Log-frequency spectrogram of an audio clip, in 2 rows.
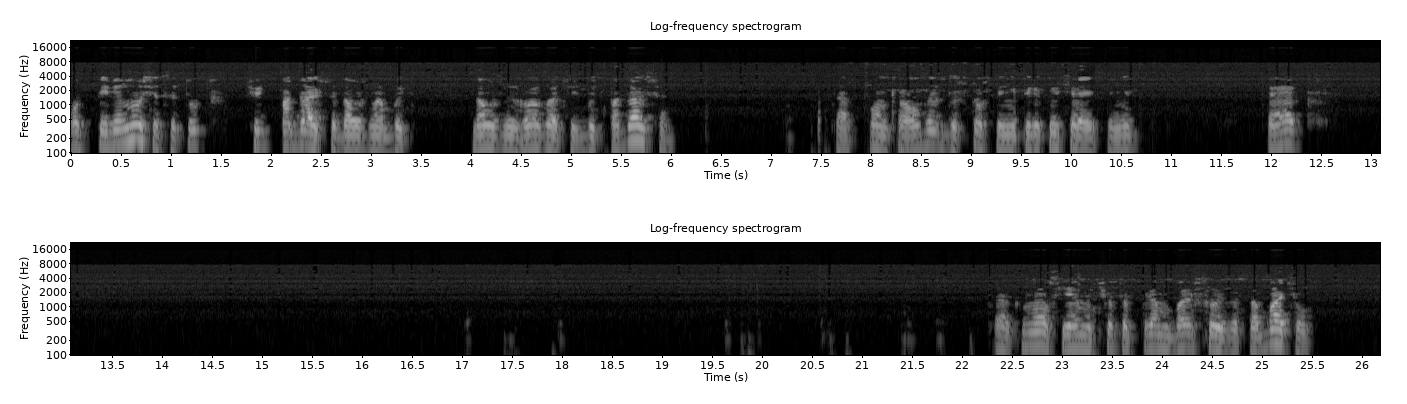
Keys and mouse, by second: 0.4 middle click, 5.5 click, 6.4 click, 8.5 ctrl+z, 10.9 click, 12.3-17.3 drag, 18.0-19.8 middle drag, 20.0 shift+middle click, 21.5 middle click, 22.4 shift+click, 23.4-24.5 middle drag.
